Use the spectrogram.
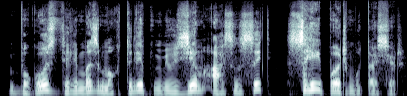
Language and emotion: Kashmiri, surprised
